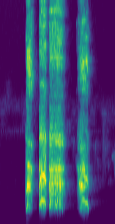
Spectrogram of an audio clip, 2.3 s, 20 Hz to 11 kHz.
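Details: Red junglefowl in Aceh, lured near people's houses at Lamteuba for trapping, gives a loud crow of four harsh, broad syllables over about 1.3 seconds, with the last note set apart after a short pause; no other sounds are heard.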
